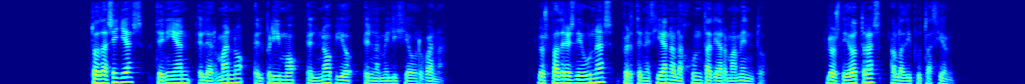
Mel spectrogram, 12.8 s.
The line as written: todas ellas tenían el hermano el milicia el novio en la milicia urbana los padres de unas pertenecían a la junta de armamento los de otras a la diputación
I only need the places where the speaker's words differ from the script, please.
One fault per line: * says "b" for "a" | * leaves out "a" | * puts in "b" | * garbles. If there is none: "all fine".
* says "primo" for "milicia"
